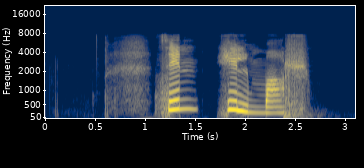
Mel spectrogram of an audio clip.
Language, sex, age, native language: Icelandic, male, 10, Icelandic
